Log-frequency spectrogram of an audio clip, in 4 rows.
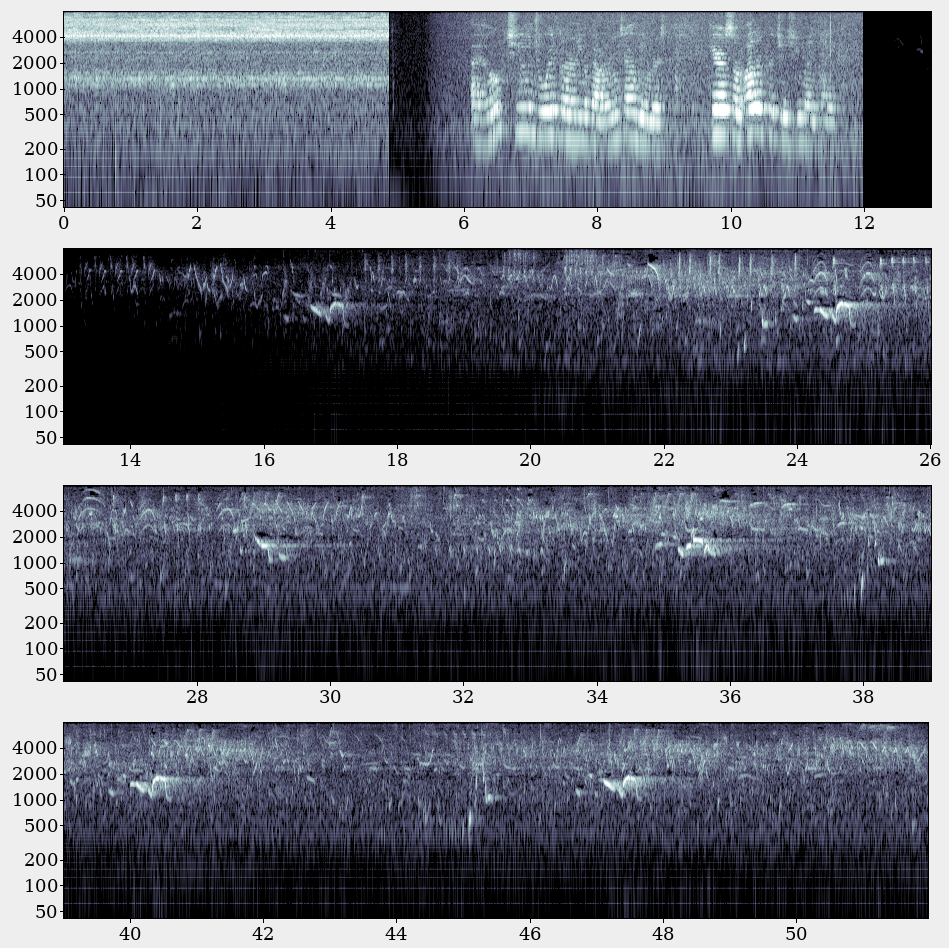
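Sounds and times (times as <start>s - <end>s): many birds chirping: 0.0s - 4.9s.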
